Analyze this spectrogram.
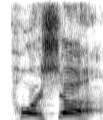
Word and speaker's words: Porsche: It's pronounced Porsche. Porsche, yeah. I get told all the time here. It's called Porsche.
